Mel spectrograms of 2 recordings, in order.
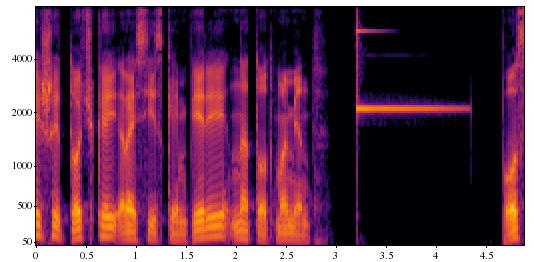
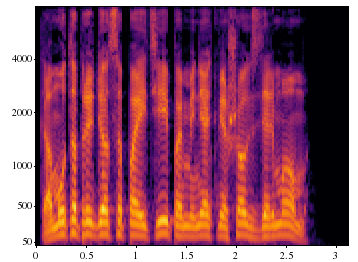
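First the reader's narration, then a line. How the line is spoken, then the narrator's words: Shout. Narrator (Russian): Эмили крикнула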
